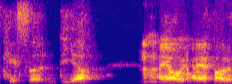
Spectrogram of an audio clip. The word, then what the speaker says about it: quesadilla: answer but I actually did it no it's pronounced quesadilla I uh I thought it was Kissin Villa you know yeah it's funny because the same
